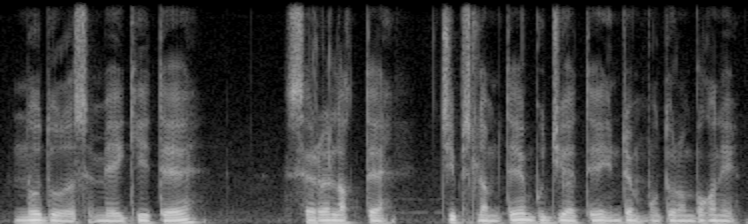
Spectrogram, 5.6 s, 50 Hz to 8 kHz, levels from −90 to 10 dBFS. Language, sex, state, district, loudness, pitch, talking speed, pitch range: Mizo, male, Mizoram, Aizawl, -14 LUFS, 95 Hz, 190 wpm, 95-100 Hz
